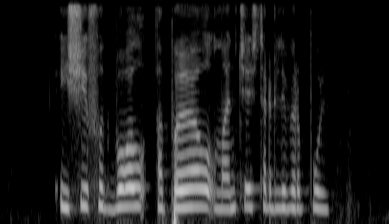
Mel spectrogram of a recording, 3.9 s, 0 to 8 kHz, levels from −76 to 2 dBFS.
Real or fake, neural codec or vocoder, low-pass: fake; codec, 16 kHz, 1 kbps, X-Codec, HuBERT features, trained on LibriSpeech; 7.2 kHz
